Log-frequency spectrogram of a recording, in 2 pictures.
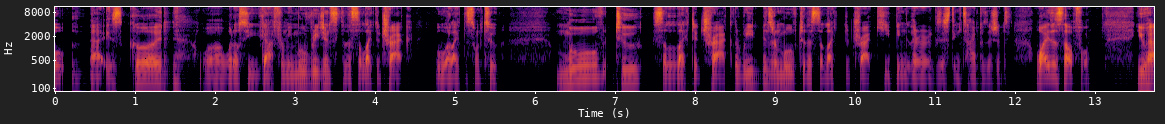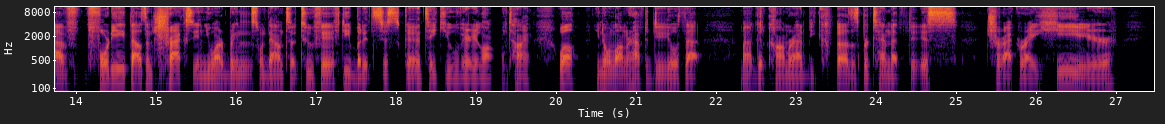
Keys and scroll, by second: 14.0 Delete.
